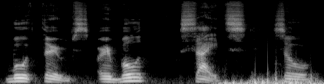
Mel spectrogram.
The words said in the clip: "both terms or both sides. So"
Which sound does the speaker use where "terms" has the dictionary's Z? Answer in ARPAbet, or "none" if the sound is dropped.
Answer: S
